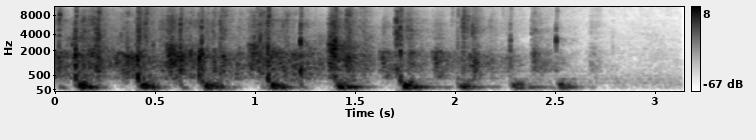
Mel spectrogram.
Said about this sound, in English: So let's give her a round of applause, please.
